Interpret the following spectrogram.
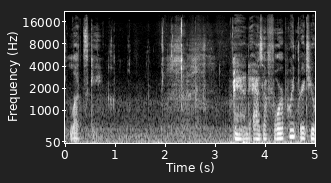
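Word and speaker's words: Lutzke: talk about are by Chad letky I think that's how you say it l u t z k e letsky and it has a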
